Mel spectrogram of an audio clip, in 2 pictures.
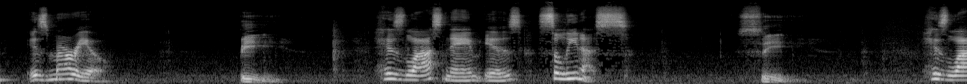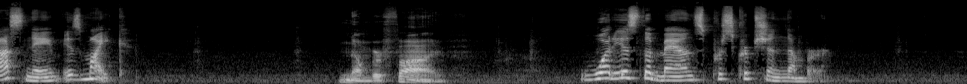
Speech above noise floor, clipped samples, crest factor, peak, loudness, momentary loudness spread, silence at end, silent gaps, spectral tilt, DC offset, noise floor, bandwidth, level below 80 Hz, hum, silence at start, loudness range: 31 dB; under 0.1%; 20 dB; -2 dBFS; -19 LUFS; 17 LU; 1.4 s; none; -3.5 dB/octave; under 0.1%; -50 dBFS; 19.5 kHz; -56 dBFS; none; 0 s; 7 LU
